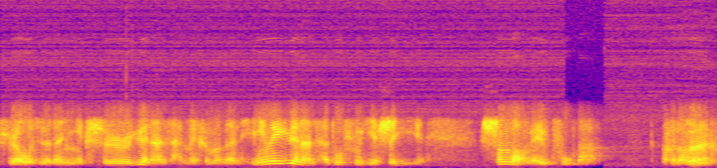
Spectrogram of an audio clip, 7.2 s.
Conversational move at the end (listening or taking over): listening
